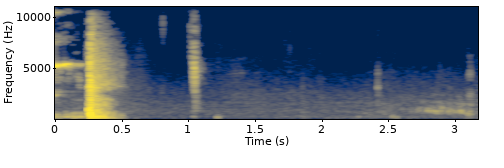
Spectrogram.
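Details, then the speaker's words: 2004 Ford F-150, no power windows after sitting three days under snow and ice; key on, right rear and passenger front switches give relay clicks but the window motors never run, with a door thud heard first. "right rear clicky clicky no rolly rolly passenger front come on clicky clicky no rolly rolly"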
